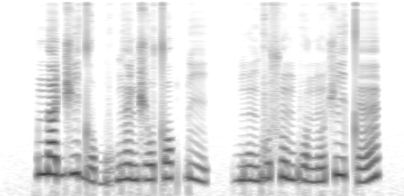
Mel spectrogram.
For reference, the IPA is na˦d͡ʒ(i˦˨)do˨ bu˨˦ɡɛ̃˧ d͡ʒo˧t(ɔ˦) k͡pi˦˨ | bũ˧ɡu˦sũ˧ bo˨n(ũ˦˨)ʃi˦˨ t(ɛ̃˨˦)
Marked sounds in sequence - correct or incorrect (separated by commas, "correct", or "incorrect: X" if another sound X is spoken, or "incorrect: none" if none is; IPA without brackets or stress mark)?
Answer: correct, correct, incorrect: ũ˨˦, correct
